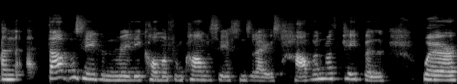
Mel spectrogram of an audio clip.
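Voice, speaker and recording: A woman with an Irish accent at a moderate pace and medium pitch, bright and sharp in tone. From Northern Ireland, County Fermanagh. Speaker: mental health consultant. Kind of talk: interview.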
